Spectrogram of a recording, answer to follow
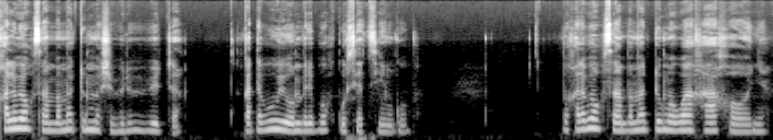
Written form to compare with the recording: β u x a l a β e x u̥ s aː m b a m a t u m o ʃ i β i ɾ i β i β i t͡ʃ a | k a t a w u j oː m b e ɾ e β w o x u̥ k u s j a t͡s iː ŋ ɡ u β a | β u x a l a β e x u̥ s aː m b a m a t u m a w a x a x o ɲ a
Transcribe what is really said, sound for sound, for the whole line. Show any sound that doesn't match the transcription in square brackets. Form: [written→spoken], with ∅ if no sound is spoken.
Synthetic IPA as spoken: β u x a l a β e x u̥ s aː m b a m a t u m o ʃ i β i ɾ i β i β i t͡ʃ a | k a t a [w→β] u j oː m b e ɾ e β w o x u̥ k u s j a t͡s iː ŋ ɡ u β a | β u x a l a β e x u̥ s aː m b a m a t u m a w a x a x o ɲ a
